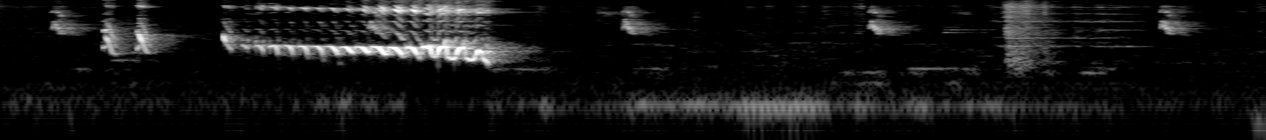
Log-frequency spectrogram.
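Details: Black-naped oriole, a golden oriole type used as a lure to prompt reluctant birds to sing: a loud, slightly buzzy note sliding down for over a second, preceded by short sharp chirps and followed by brief high notes and a low hum.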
